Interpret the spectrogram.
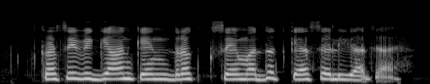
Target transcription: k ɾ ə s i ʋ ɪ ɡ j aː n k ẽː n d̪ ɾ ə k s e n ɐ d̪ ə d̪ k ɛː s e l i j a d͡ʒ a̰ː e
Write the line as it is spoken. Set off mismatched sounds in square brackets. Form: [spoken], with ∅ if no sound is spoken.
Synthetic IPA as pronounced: k ɾ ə s i ʋ ɪ ɡ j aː n k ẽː n d̪ ɾ ə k s e [m] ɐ d̪ ə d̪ k ɛː s e l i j a d͡ʒ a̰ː e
